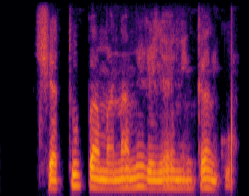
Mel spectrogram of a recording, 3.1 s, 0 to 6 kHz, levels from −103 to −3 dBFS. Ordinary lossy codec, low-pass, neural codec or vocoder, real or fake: Opus, 24 kbps; 5.4 kHz; none; real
